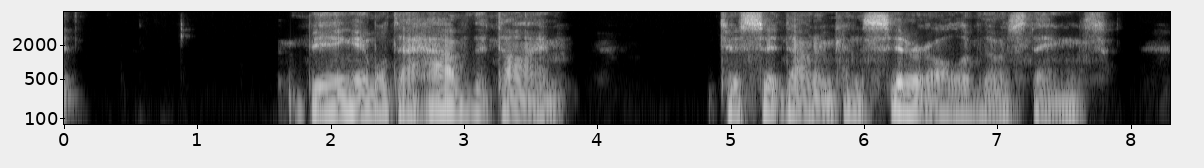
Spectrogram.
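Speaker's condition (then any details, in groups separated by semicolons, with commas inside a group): ALS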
